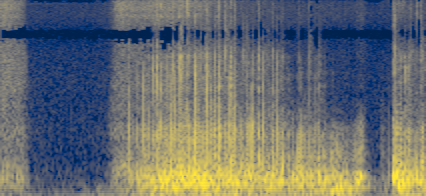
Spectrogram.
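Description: Fingernails scratch rapidly across a large stuffed cream pillow of fine-weave fabric with a piped seam. After a near-silent start, a dense, steady rasping scratch builds up, mostly soft and low-mid with little brightness. It drops out briefly near the end before returning at full strength.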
